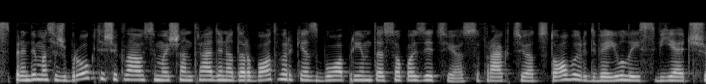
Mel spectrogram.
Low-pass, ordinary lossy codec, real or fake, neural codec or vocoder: 7.2 kHz; MP3, 48 kbps; real; none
